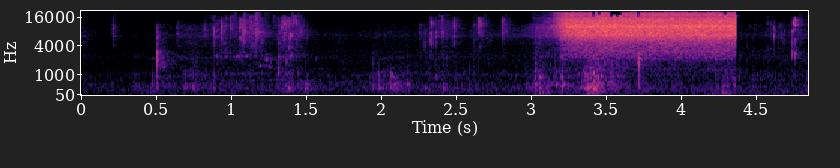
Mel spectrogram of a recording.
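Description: Cut bottle gourd pieces plop and splash into a basin of water, with scattered light drips. Then a loud, steady hiss of running water lasts about a second before stopping, all close with no talk.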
